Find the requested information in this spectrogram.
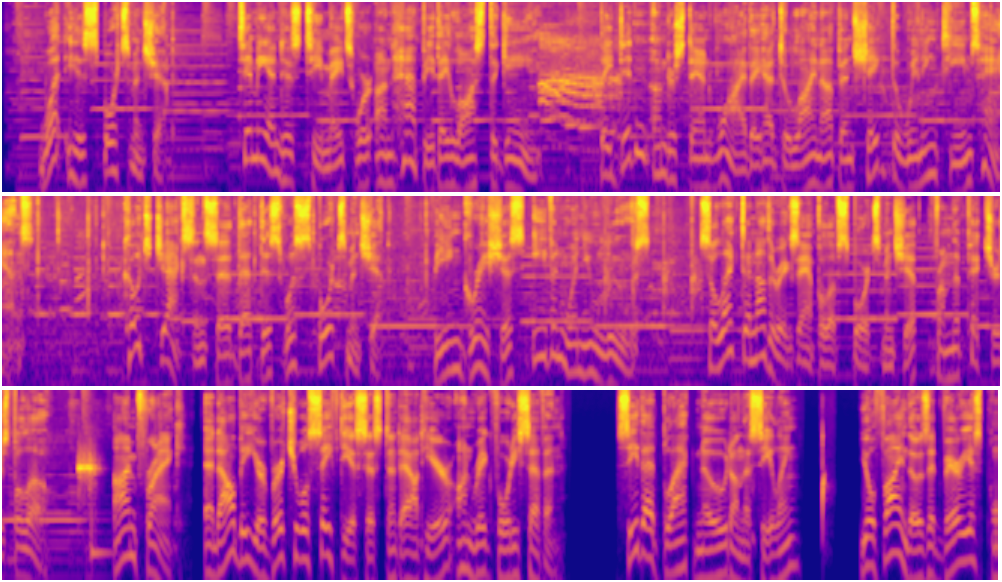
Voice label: E-learning; E-learning Demo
